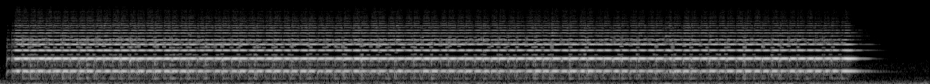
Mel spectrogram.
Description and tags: violin tremolo D#4
violin, tremolo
